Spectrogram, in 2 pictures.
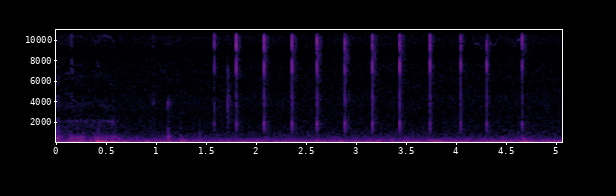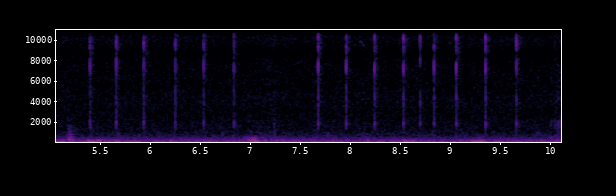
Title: iPhone 13 Pro брак, щелчки корпуса заднего стекла / defect corpus clicking/popping sound back glass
